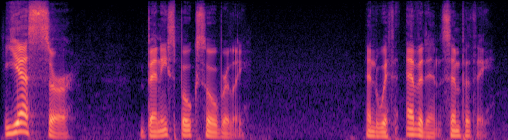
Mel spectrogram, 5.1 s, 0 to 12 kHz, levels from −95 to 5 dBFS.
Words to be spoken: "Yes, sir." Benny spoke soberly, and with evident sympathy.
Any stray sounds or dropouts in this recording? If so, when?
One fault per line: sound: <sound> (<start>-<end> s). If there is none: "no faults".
no faults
